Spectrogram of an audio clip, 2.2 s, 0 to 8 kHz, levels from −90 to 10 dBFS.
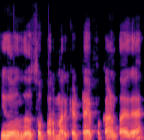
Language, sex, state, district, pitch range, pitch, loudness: Kannada, male, Karnataka, Shimoga, 125-150 Hz, 135 Hz, -14 LUFS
